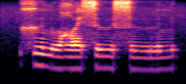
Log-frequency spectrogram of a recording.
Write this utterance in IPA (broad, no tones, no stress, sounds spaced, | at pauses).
x ɯ l u ʁʷ ɛ s ɯ s ɯ l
